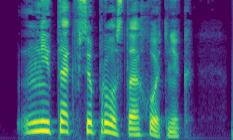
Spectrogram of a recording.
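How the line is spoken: Sighing. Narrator (Russian): вздохнула Милена

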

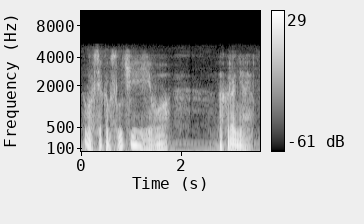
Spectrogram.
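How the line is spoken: Mumbled. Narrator (Russian): пробормотал он

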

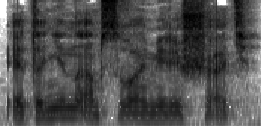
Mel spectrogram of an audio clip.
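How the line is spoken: Dry remark. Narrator (Russian): сухо заметил Логос

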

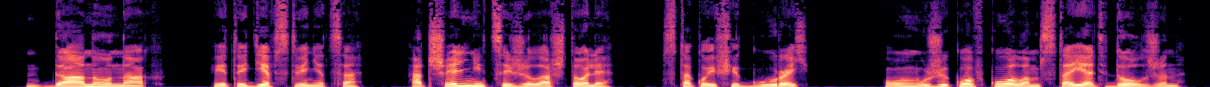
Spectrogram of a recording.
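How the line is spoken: Grumbling, then sudden declaration. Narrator (Russian): Заворчал он и вдруг заявил

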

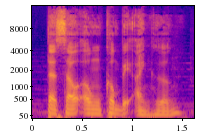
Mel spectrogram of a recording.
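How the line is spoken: Trembling question. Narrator (Vietnamese): hắn run rẩy hỏi

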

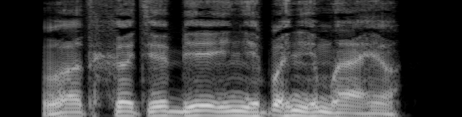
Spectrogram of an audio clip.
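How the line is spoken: Short laugh. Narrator (Russian): хохотнул Белмор

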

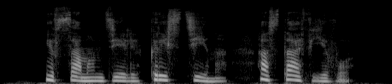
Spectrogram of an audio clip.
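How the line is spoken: Quiet request. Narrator (Russian): тихо попросила Наташа

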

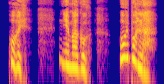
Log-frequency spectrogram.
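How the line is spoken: Breathless exhale. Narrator (Russian): выдохнула

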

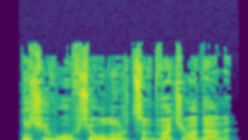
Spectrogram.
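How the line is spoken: Cheerful. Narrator (Russian): весело произнес я

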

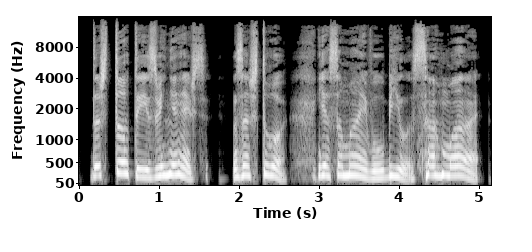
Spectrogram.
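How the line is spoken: Sobbing. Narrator (Russian): Всхлипывает

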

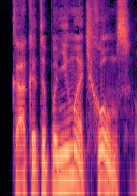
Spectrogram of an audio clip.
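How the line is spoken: Exclamation. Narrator (Russian): воскликнул я

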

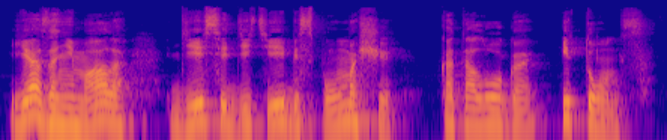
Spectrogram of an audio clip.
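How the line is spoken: Stern declaration. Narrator (Russian): суровым тоном заявила миссис Линд

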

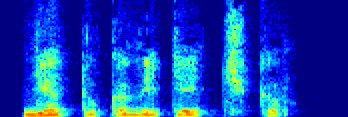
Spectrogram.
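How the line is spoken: Low voice. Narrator (Russian): Санька вполголоса сказал

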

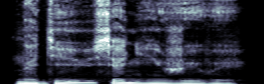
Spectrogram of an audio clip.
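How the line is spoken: Grim. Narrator (Russian): мрачно произнес мешок хитростей

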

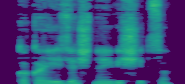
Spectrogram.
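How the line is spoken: Admiring mutter. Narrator (Russian): восхищенно пробормотал Берри

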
